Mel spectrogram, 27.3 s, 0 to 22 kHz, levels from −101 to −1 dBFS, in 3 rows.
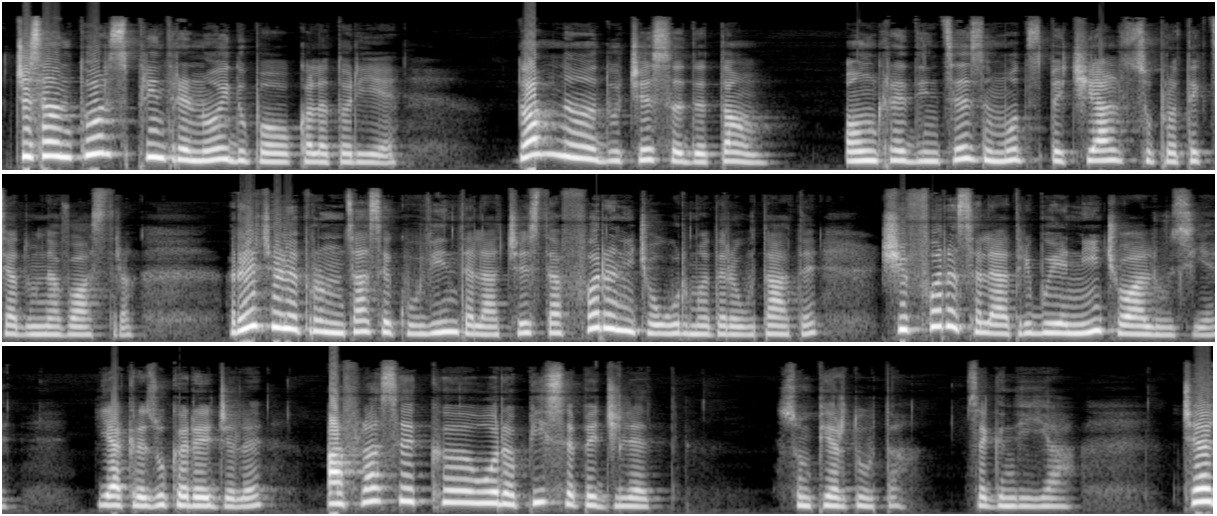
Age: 30-49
